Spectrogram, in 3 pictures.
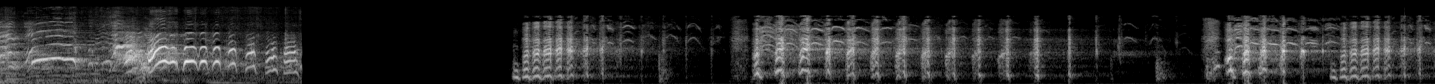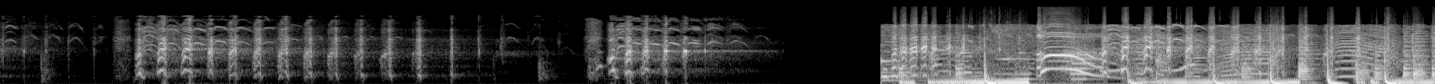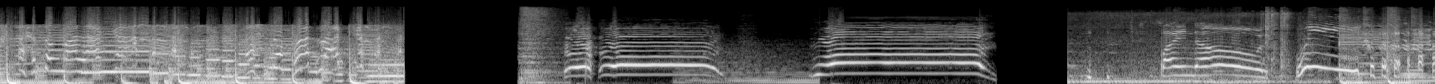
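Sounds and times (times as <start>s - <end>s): shrieking voices: 0.0s - 1.8s
hearty laughter: 0.0s - 3.0s, 5.2s - 22.1s, 23.2s - 24.2s, 25.1s - 32.8s, 42.1s - 43.0s.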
